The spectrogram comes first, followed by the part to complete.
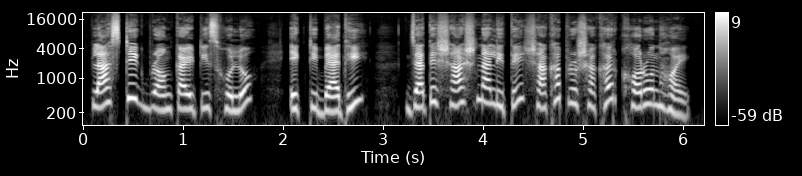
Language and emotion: Bengali, neutral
